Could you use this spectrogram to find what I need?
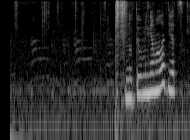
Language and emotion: Russian, positive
